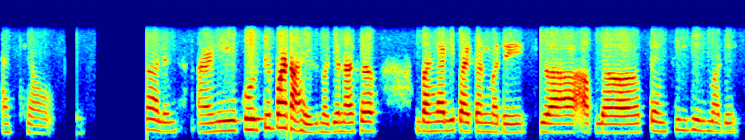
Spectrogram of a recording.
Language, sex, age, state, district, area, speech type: Marathi, female, 45-60, Maharashtra, Akola, urban, conversation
